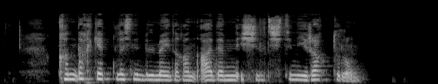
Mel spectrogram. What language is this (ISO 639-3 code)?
uig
